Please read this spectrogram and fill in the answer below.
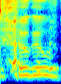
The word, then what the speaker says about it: Fugu: It is Fugu vodka. And I think I'm saying that right. F-U-G-U. Yeah. Fugu. – F-U-G-U. – Yep. Fugu. – F-U-G-U. Oh, my God. O-B-G-Y-N.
